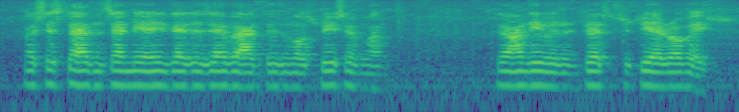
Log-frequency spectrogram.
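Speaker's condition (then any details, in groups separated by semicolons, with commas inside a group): Slurred speech from poisoning; hypersalivation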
